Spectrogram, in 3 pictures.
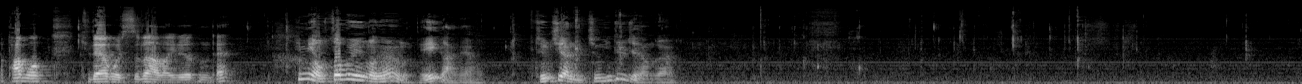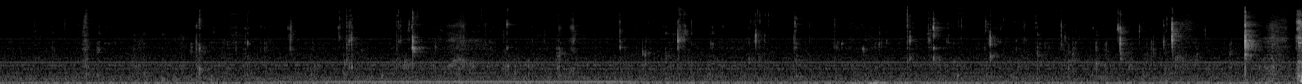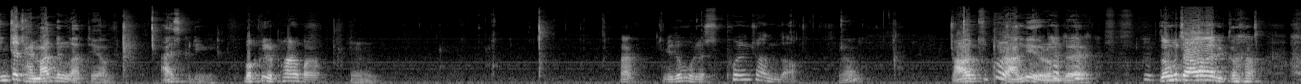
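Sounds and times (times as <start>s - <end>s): low steady hum: 0.0s - 39.0s
person chewing: 4.8s - 26.0s, 27.2s - 32.8s, 33.8s - 37.7s.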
